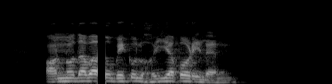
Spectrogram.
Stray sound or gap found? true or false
true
